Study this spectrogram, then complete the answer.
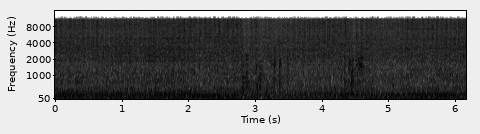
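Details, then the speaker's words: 1986 Toyota pickup, 22R extra cab with a new carburetor, freshly started: harsh, raspy idle with rapid uneven exhaust pulses and crackle. The open stack sits right behind the cab with no muffler. Loud exhaust from the missing muffler. "it has a stack but it has no muffler so it's pretty loud you could probably tell that on the inside"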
